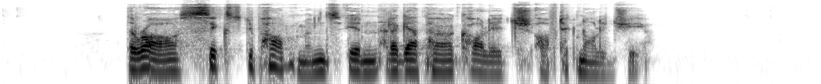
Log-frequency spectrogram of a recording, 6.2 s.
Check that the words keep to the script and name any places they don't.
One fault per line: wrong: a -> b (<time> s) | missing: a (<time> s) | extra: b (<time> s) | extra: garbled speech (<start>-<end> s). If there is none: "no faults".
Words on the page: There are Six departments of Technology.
extra: in Alagappa College (2.6 s)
